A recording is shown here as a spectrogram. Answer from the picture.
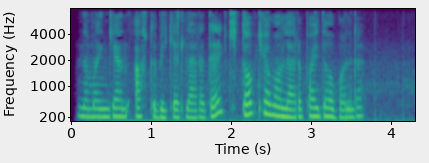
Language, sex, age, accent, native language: Uzbek, female, 25-34, Toshkent shahri, Uzbek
